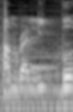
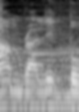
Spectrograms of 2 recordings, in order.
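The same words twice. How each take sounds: Both takes have the same delivery.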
